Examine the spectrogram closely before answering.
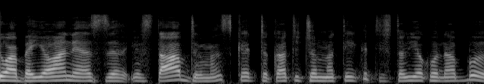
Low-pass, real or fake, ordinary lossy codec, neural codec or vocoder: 10.8 kHz; fake; AAC, 64 kbps; codec, 16 kHz in and 24 kHz out, 0.4 kbps, LongCat-Audio-Codec, two codebook decoder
